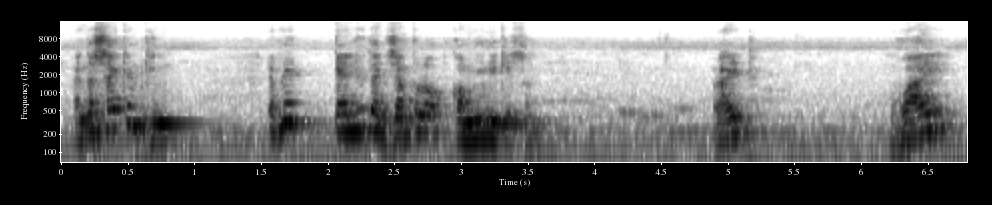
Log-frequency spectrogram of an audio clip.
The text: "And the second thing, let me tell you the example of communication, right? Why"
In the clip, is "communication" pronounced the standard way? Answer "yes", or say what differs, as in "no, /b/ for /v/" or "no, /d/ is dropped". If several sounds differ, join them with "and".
no, /s/ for /ʃ/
